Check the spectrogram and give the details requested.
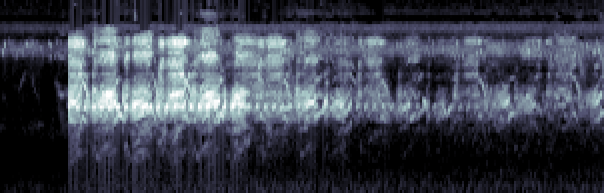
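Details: Bush quail, called Pahadi Bater, gives a sudden loud burst of harsh, chattering notes that run for about two seconds and then trail off into softer scratchy calls. A faint steady hiss of insects sits in the background.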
